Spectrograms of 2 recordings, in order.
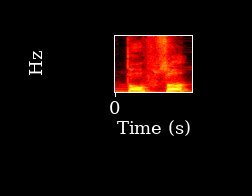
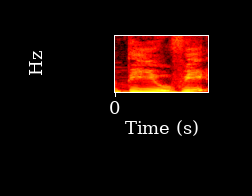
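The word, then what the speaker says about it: TÜV SÜD: punya sertifikasi dari toofsot Iya bacanya toofsot bukan tuv Suud toofs ngasih sertifikasi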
